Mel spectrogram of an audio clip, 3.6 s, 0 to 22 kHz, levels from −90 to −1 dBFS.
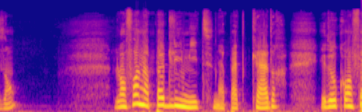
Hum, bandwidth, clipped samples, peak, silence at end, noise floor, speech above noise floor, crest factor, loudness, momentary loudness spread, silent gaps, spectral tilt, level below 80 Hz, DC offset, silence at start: none; 15.5 kHz; 0.2%; 0 dBFS; 0 s; -48 dBFS; 38 dB; 12 dB; -11 LUFS; 18 LU; none; -7 dB/octave; -34 dBFS; under 0.1%; 0 s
